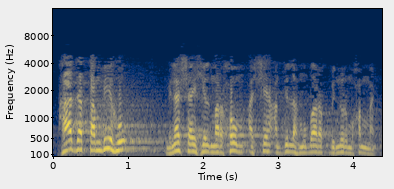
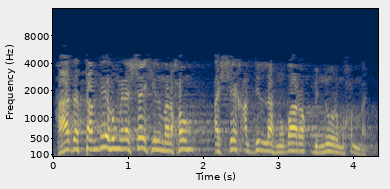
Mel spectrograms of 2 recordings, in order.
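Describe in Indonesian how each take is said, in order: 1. Dibaca dengan gaya datar dan lokal. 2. Dibaca dengan gaya khotbah Arab yang melodis. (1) "Walaupun belum sangat bagus"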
